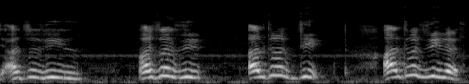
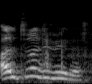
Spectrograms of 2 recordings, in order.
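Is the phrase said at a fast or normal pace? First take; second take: normal; fast. First: The phrase is said at a normal pace. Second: The phrase is said very fast.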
